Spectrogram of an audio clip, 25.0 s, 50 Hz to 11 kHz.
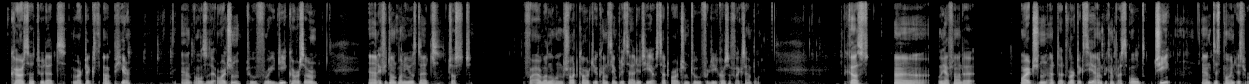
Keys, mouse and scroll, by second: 1.6 g, 2.8 Tab, 3.9 ctrl+alt+shift+c, 10.2-16.0 middle drag, 18.1 g, 22.4 alt+g.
